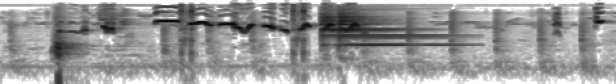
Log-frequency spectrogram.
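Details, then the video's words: Oriental magpie-robin song intended as a lure: a thud, then a rapid sequence of pure whistled notes and slurs, followed by scattered sharp clicks and chips, with a sustained ringing tone in between. "suara burung kacer cocok buat pikat burung kacer di huta liat dan cocok buat menaikan emosi kacer"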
